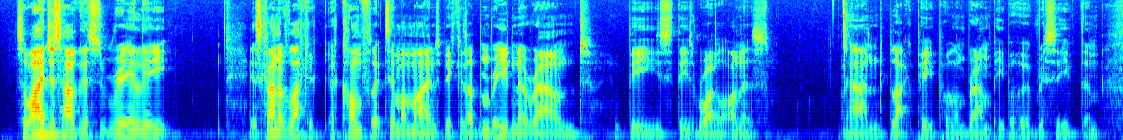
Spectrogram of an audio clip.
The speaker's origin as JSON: {"language": "English", "country": "United Kingdom", "tie": "born or raised there", "said": "I'm British by birth, but I'm British Jamaican"}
